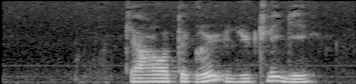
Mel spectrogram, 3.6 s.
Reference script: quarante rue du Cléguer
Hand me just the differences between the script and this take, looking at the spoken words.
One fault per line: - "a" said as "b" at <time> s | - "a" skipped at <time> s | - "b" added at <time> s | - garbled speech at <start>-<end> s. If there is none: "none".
none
